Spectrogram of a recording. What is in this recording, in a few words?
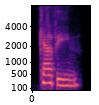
"caffeine", Indian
